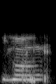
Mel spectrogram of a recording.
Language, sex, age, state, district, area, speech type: Bengali, female, 18-30, West Bengal, Birbhum, urban, conversation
